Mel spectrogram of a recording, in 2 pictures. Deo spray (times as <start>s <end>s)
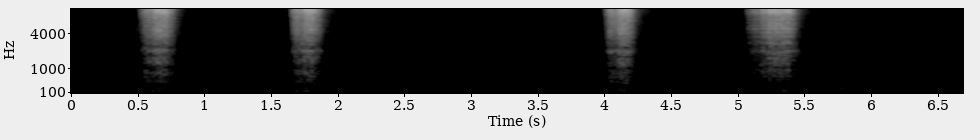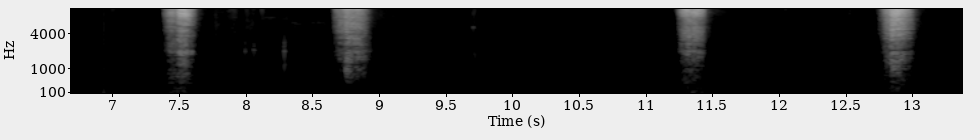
0.5s 0.9s, 1.6s 2.0s, 4.0s 4.3s, 5.1s 5.6s, 7.4s 7.7s, 8.6s 9.0s, 11.2s 11.6s, 12.7s 13.1s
